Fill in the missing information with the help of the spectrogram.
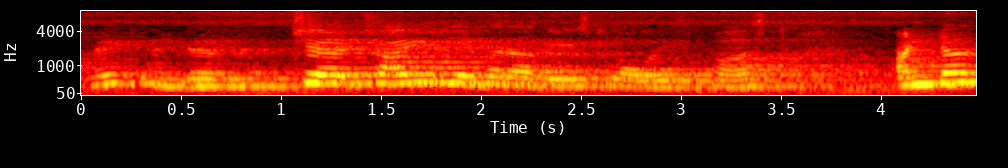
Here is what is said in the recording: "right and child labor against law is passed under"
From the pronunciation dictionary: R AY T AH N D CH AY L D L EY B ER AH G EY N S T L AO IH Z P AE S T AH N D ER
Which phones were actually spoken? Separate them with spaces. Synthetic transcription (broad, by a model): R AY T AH N D CH AY L D L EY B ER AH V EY S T L AO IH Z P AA S T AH N D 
